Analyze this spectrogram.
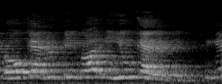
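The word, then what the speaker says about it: eukaryotic: इसमें ई साइलेंट है। ठीक है, प्रोनाउंसिएशन इसमें यूकैरियोटिक किया जाता है।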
